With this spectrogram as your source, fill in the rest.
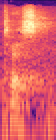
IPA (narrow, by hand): tesʔ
